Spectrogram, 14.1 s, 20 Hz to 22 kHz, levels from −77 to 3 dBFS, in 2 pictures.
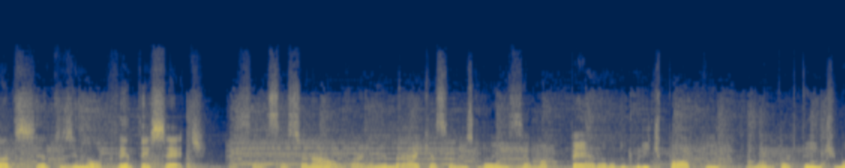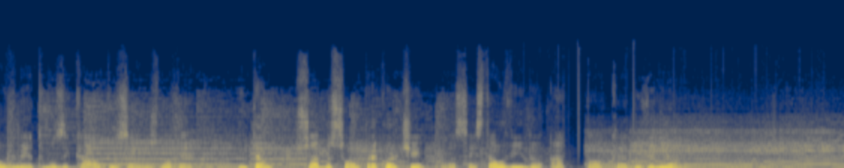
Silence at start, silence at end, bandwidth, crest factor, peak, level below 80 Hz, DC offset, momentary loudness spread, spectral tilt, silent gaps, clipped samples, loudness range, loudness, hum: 0 s; 0 s; 13.5 kHz; 14 dB; 0 dBFS; -36 dBFS; under 0.1%; 9 LU; -6 dB/octave; none; under 0.1%; 1 LU; -16 LUFS; none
